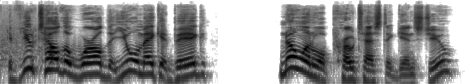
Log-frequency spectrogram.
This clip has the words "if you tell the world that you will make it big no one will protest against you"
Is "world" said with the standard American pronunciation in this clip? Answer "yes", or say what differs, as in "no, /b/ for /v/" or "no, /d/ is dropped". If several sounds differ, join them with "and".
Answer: yes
